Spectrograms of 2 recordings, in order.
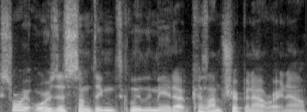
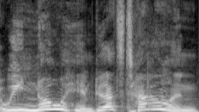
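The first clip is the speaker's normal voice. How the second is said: insistent; 12 semitones higher, 4 dB louder than usual. Real, not acted. Insisting to worried friend.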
